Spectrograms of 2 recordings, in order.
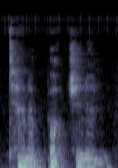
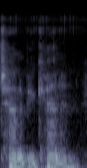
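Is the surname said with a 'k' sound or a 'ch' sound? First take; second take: ch sound; k sound. First: The surname is said with a 'ch' sound. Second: The surname is said with a 'k' sound. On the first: The speaker calls it wrong. "Not Tanner Butchenen" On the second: The speaker calls it right. "So that's how it is"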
